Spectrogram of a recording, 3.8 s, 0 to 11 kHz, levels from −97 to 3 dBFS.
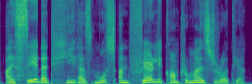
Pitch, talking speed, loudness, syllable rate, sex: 240 Hz, 145 wpm, -16 LUFS, 4.7 syllables/s, female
